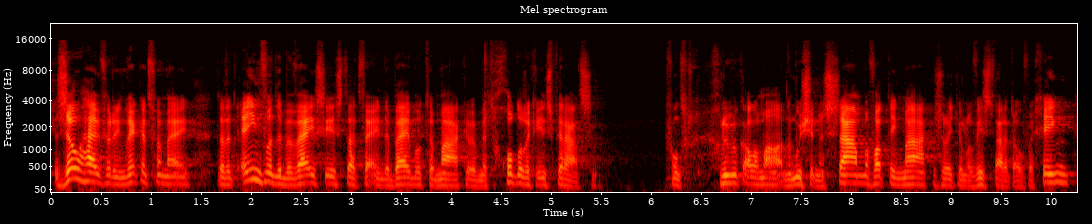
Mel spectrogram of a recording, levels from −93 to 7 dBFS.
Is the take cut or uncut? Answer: cut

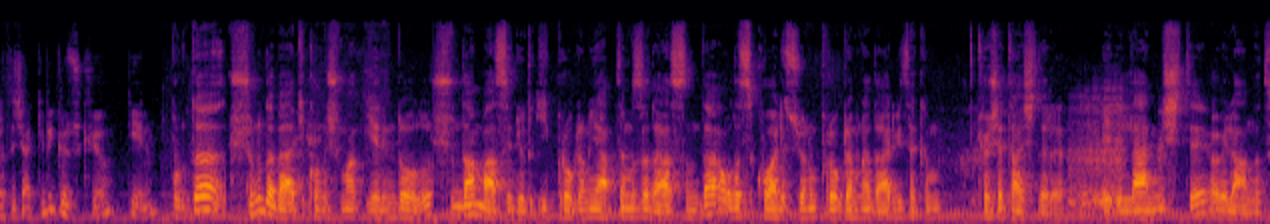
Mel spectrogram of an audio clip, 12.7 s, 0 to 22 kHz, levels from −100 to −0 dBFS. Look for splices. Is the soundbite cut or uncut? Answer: uncut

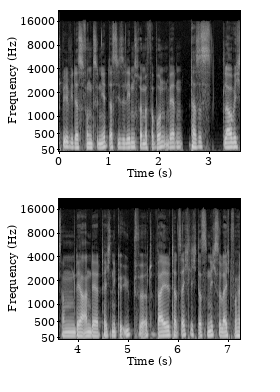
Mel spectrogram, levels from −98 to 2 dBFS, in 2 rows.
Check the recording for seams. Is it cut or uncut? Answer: cut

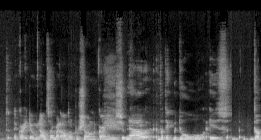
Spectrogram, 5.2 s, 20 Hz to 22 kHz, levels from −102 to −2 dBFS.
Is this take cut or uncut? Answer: uncut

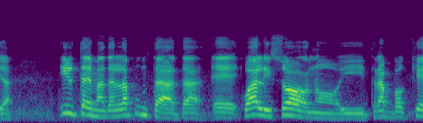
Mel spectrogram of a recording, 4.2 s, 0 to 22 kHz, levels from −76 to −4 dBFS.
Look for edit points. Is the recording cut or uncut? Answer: cut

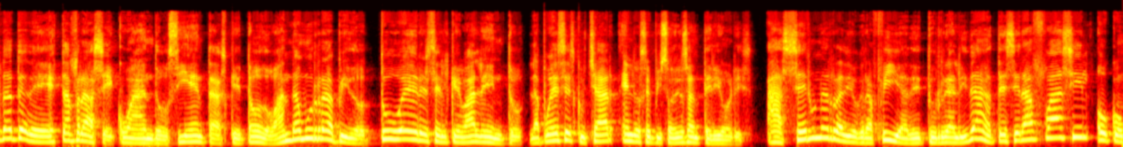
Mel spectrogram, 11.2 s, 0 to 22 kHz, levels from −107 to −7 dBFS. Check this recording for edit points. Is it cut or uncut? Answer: uncut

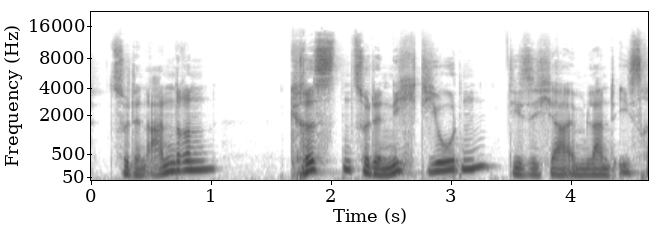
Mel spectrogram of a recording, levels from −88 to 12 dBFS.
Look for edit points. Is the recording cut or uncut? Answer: uncut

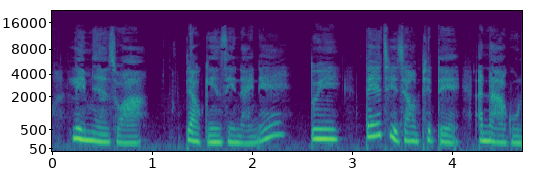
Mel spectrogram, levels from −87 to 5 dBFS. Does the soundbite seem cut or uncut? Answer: uncut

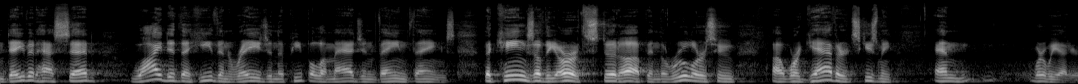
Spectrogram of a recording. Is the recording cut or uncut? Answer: uncut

